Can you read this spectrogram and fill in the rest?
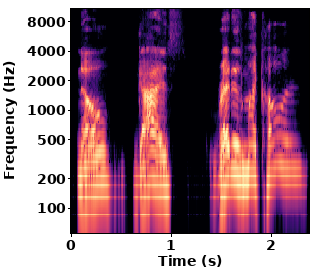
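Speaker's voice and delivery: high, loud mock plea; protesting plea. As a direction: call after friends who walk off.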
